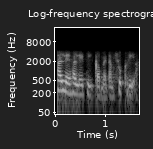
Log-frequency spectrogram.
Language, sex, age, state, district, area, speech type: Sindhi, female, 30-45, Maharashtra, Thane, urban, conversation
